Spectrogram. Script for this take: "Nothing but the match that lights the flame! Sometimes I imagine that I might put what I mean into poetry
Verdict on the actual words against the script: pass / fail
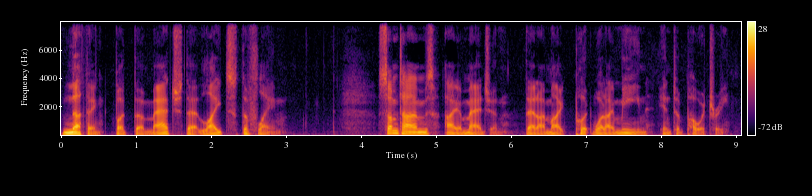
pass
